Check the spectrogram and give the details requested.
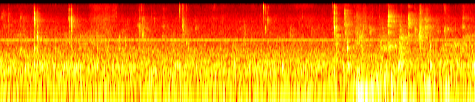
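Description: Close mouth sounds of a person chewing a bite of a fried chicken buffalo mac and cheese wrap with ranch, with small irregular clicks of the mouth scattered through.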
